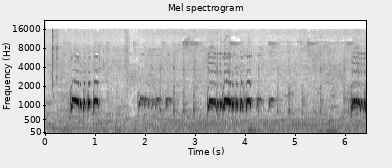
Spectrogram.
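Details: Local male and female zebra doves calling back and forth in the morning, giving a series of crisp, rapidly pulsed rolling coos. Loud phrases alternate with softer, more distant replies.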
